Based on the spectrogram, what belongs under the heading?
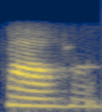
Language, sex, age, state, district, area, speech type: Odia, female, 18-30, Odisha, Bhadrak, rural, conversation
